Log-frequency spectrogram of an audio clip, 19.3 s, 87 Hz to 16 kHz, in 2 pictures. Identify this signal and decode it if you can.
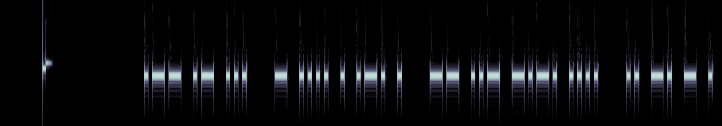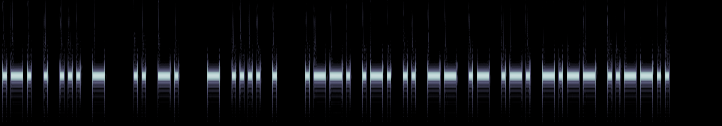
Morse code, heard as a keyed tone, about 22 wpm, 700 Hz. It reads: WAS THERE MUCH INTEREST IN THE PRIMARY?
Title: Sentences from Top 1000 Words - Review Part 5 - 22wpm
